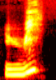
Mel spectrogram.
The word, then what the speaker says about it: huit: Pour 8, on va supprimer le T, donc ce sera 8.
